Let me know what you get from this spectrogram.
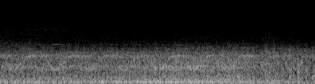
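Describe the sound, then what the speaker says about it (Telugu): Ambulance siren wailing continuously amid a dense traffic jam on a road in Odisha, blended with steady engine and road noise at fairly close range. "ముందున్న అంబులెన్స్ కూడా దారి ఇవ్వడానికి లేదన్నమాట."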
